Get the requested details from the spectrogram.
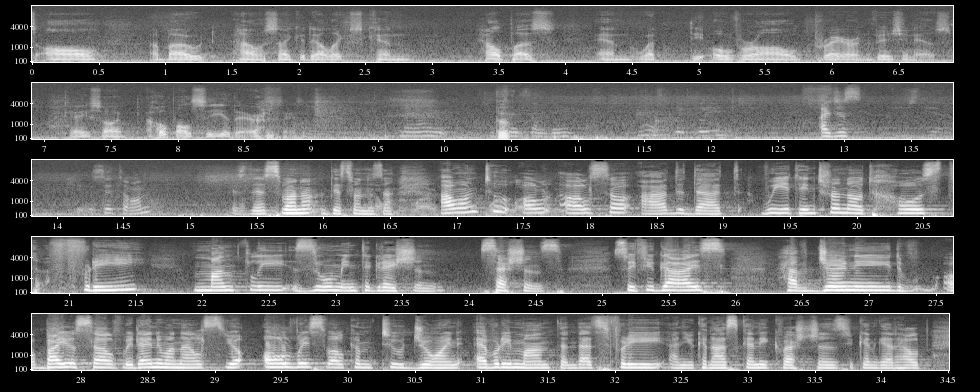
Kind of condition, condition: setting, live audience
